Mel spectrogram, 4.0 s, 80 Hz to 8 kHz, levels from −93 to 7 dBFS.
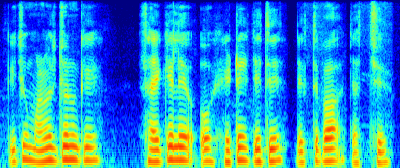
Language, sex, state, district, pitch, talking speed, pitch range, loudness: Bengali, male, West Bengal, Alipurduar, 165 Hz, 150 wpm, 155-175 Hz, -16 LUFS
